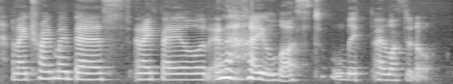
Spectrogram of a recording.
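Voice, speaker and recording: With noticeable background noise behind her, a woman talks in a relaxed tone. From Australia. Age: 20s. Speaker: knitting podcaster. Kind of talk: casual chat. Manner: relaxed, filler-heavy.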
